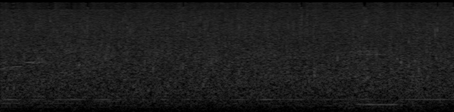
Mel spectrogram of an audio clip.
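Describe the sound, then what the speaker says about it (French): A river murmurs softly and evenly, a faint, unbroken wash of flowing water with no other sounds standing out. "Laissez le murmure de la rivière glisser en vous."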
